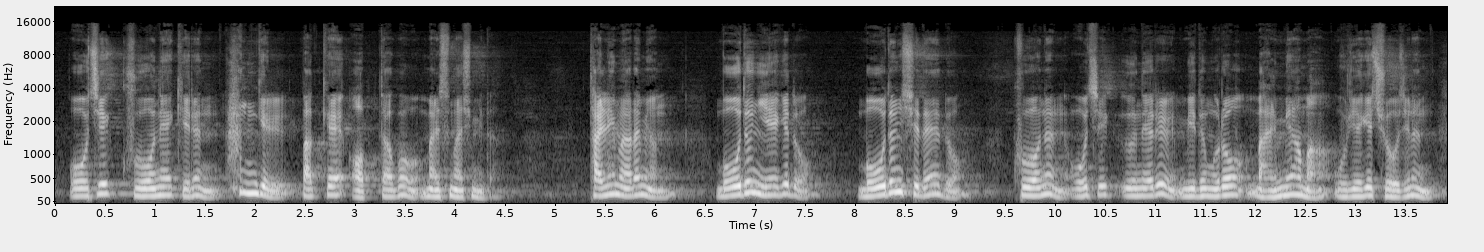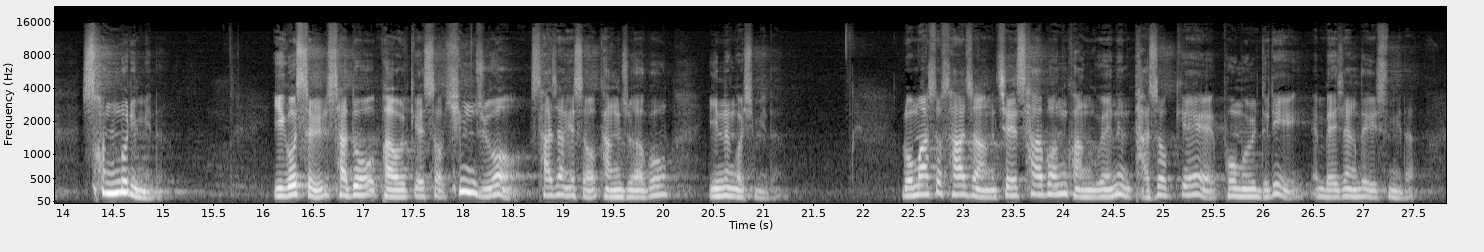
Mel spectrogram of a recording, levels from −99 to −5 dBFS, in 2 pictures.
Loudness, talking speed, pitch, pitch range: -21 LUFS, 255 characters per minute, 160 Hz, 140-185 Hz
